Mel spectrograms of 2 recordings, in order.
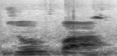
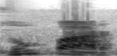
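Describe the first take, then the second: First: The word ends in an open 'a' sound, no r. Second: The word ends with an audible r sound. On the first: The speaker calls it right. "শব্দের শেষে যদি এ আর থাকে তাহলে এটার উচ্চারণ আ এর মতো হবে" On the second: The speaker calls it wrong. "র হওয়ার কথা ছিল লাস্টে, বাট রটা হয় নাই"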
